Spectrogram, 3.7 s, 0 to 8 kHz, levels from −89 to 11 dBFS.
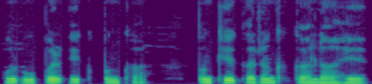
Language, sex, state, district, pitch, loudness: Hindi, female, Arunachal Pradesh, Lower Dibang Valley, 165 Hz, -16 LUFS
